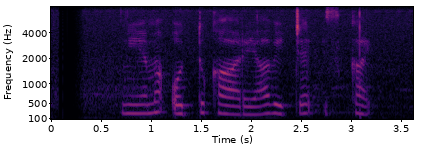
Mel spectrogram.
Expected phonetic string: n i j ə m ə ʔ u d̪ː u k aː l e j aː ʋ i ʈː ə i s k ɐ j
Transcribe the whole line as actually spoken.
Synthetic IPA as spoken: n i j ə m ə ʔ o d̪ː u k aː ɾ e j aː ʋ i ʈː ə i s k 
